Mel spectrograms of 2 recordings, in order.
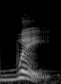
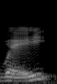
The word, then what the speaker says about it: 为: Because 为 here function as a verb, so the pronunciation is not fourth tone, it's not 为. It is second tone, 为.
